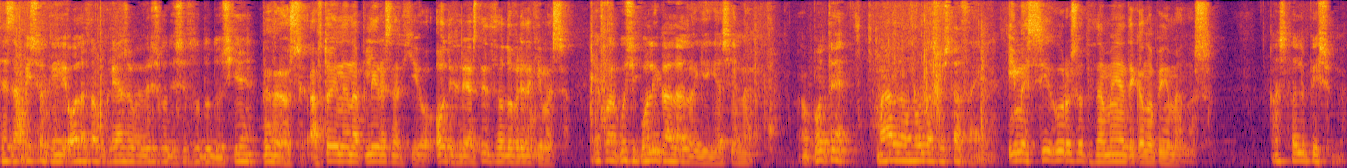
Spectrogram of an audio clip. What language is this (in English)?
Greek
